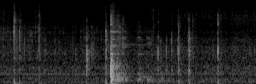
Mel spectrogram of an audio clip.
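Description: Shrimp shells fry in a pan with a little oil, sizzling softly with scattered clinks and taps as they are stirred, one louder scrape near the middle.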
